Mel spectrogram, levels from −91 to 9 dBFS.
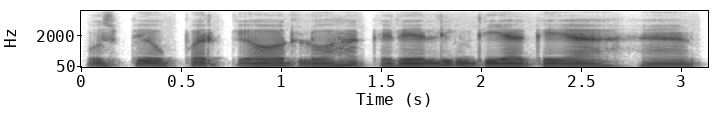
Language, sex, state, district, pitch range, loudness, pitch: Hindi, male, Jharkhand, Palamu, 100-115 Hz, -17 LUFS, 105 Hz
